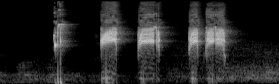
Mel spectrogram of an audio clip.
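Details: Black francolin from Khushab calling: loud, harsh, grating notes in a clipped rhythm, a thin first note, then two separate rasping notes and a final doubled one, all within about two seconds.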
